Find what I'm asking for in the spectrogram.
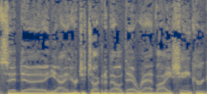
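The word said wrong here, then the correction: Ravi Shankar: Well, you mispronounced his name. His name is Ravi Shanker.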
